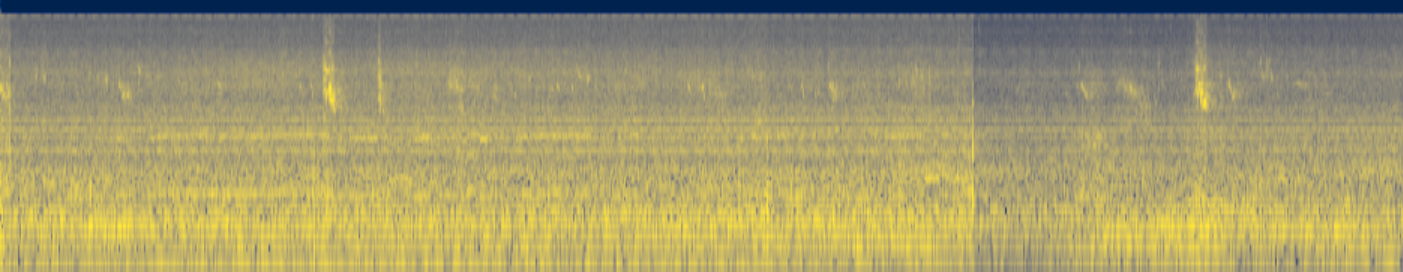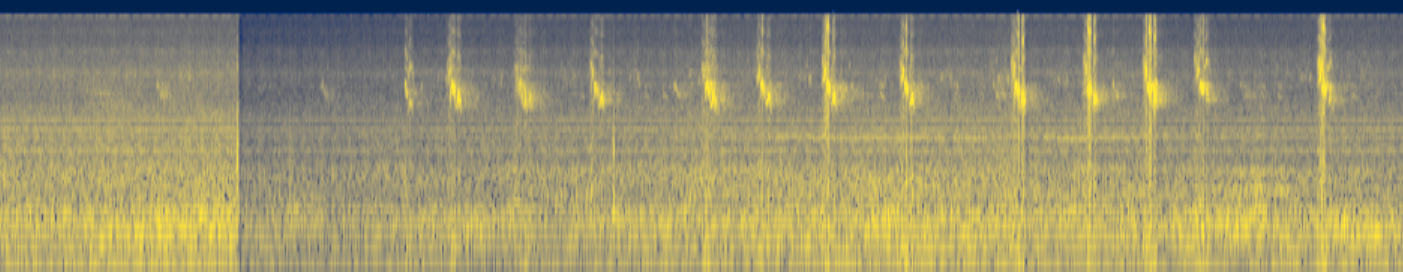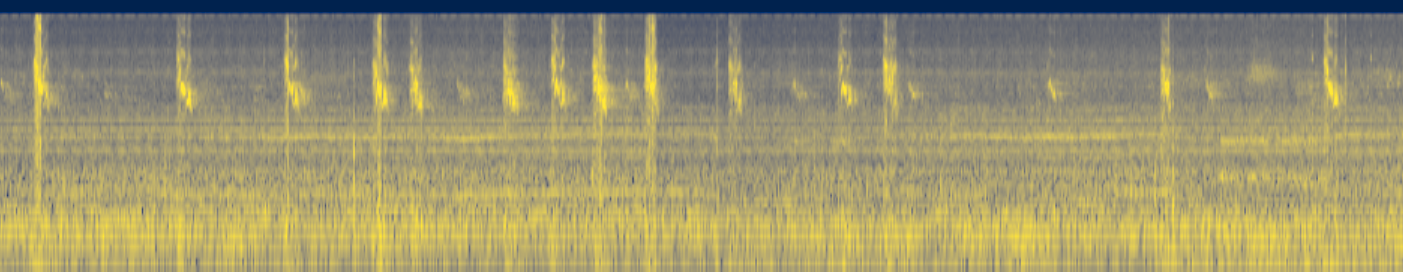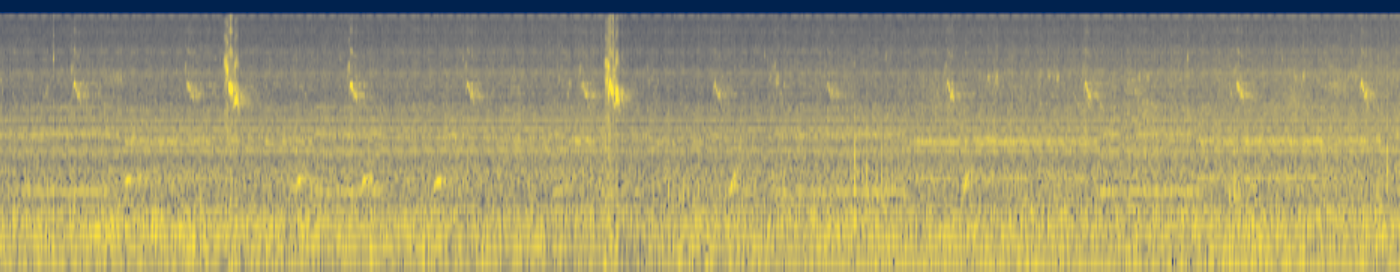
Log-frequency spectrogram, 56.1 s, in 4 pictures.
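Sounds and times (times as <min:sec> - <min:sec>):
bird chirping: 0:00.0 - 0:09.6, 0:10.6 - 0:13.3, 0:17.2 - 0:48.5, 0:49.2 - 0:56.0.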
